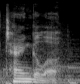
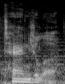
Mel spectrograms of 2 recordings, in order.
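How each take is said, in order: First: The g is hard, as in tangled. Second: The g is soft, as in Angela. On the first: "I think it's Tangela, because tangled" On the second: "because it's literally the name T Angela with a T at the front"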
